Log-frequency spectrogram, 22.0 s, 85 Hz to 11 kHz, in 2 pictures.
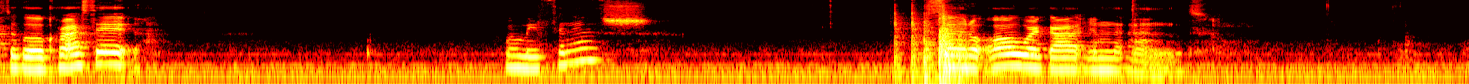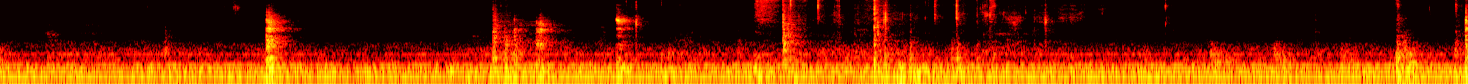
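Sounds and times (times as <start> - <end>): faint low hum: 0.0 - 22.0
tape and paper clicks and rustles: 16.7 - 19.1.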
